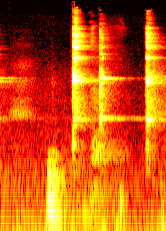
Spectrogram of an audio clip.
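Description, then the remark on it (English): Glasses of rye whiskey clink together three times in a quick toast among men, bright ringing taps with short lingering tones between them. “Cheers, gentlemen. Cheers now. Oh, I forgot to cheers.”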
